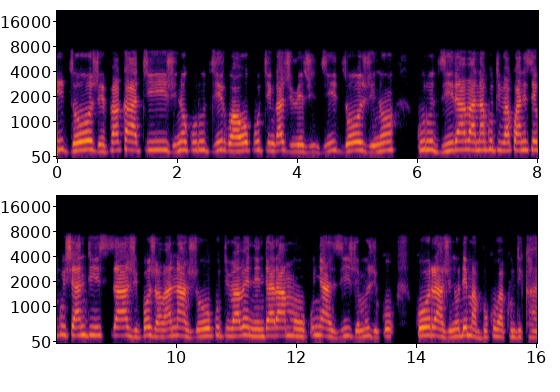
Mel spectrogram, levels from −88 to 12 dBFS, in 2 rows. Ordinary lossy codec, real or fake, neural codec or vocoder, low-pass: Opus, 16 kbps; real; none; 7.2 kHz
